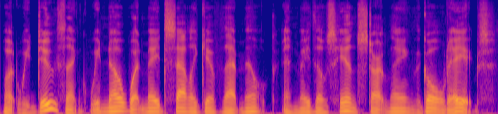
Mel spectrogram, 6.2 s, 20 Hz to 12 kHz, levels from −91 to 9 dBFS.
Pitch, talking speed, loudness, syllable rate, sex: 100 Hz, 200 wpm, -20 LUFS, 3.8 syllables/s, female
